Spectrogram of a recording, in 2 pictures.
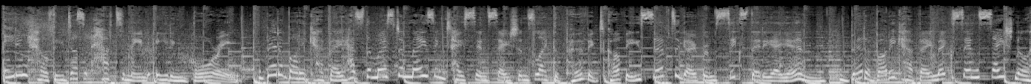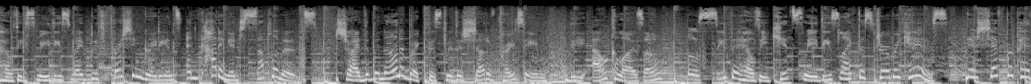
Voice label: AU MidAtlantic English Fitness, Australian Female; Airlie

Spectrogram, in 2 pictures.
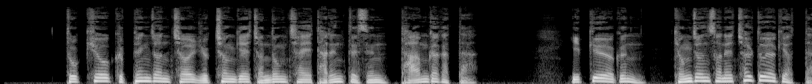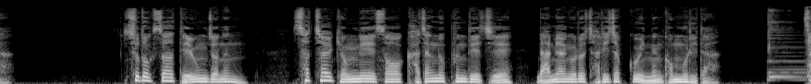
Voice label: Korean Male

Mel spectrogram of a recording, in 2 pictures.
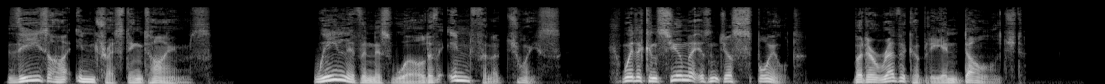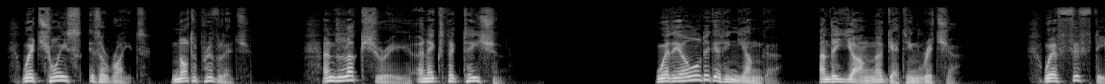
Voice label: UK English Manifesto Presentation, Male

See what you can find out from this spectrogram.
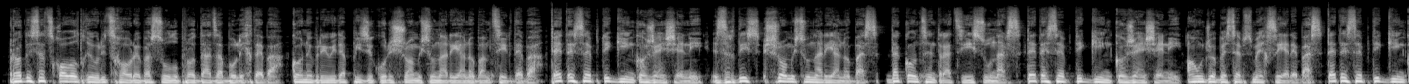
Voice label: Male Georgian

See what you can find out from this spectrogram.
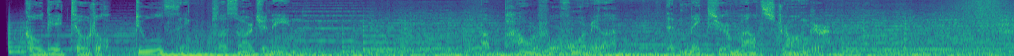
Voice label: US English; Colgate Made For Greatness

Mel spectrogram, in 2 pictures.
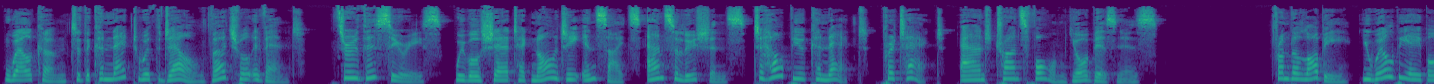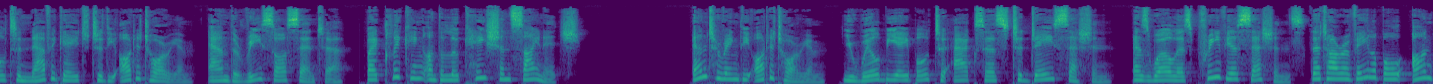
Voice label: Asian English Corporate English; Dell

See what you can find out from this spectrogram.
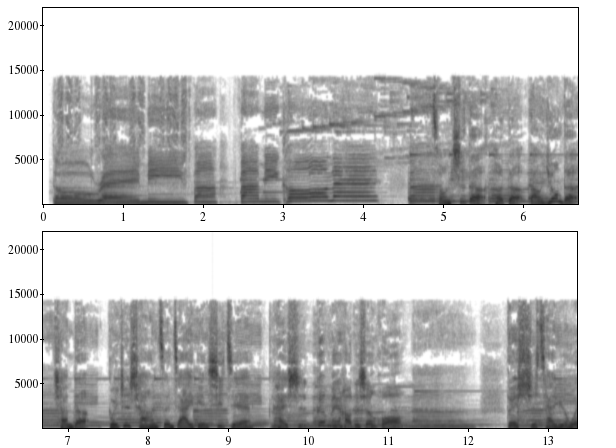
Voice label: Mandarin Taiwan Voice Sample

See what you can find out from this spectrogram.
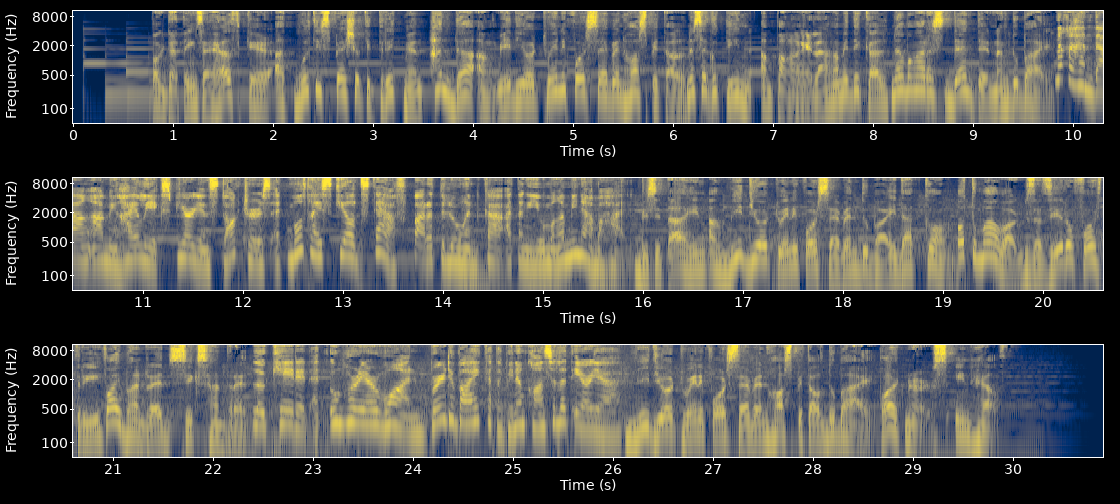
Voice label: Tagalog Male Medical Script

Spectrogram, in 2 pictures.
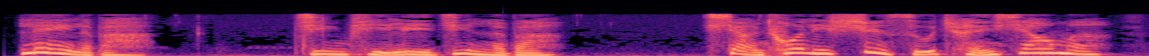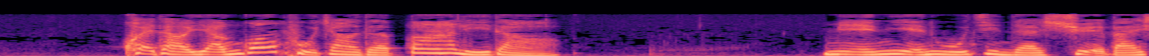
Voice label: Mandarin, China Female

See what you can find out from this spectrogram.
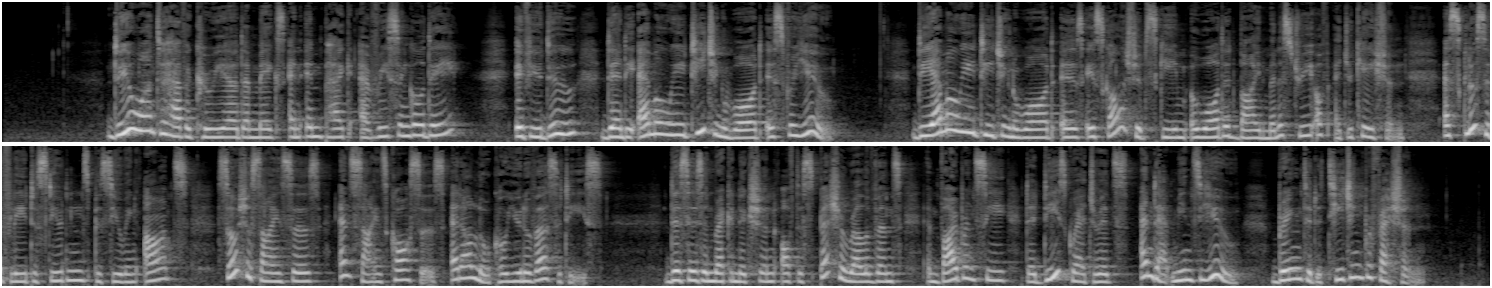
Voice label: English Singaporean Female; MOE Award

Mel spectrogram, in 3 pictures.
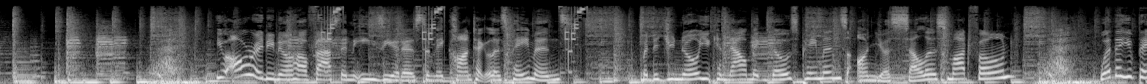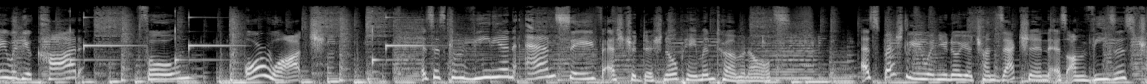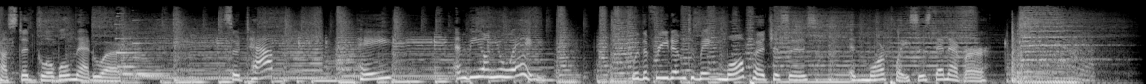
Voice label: Asian English Casual; Visa

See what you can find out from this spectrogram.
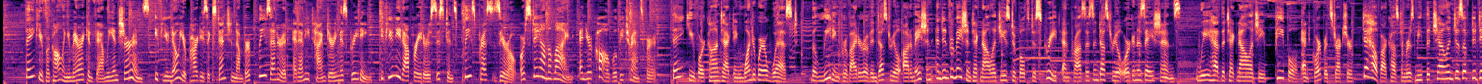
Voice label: US English IVR Messages

